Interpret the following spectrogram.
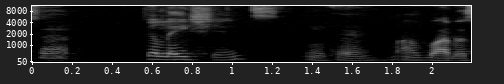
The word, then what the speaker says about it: Galatians: Galatians. Okay, I was about to say pronounce the T, like how you pronounce it in Artesia.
